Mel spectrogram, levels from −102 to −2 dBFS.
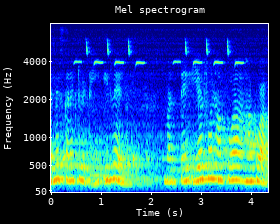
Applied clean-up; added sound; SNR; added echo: none; Bird vocalization, bird call, bird song; 19 dB; reverberation time 2.3 s.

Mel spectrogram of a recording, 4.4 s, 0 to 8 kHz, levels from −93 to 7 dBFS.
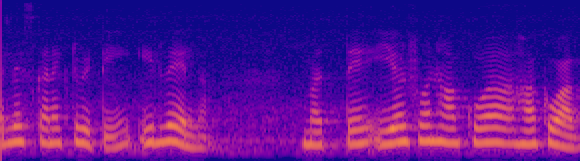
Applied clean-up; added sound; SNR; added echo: none; none; none; none.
